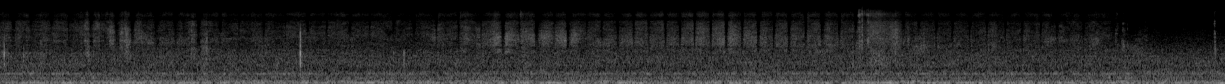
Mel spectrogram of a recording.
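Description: A yellowed car headlight lens being wet sanded with 2000-grit paper by hand, a continuous close rasping rub that runs steadily without pause.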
